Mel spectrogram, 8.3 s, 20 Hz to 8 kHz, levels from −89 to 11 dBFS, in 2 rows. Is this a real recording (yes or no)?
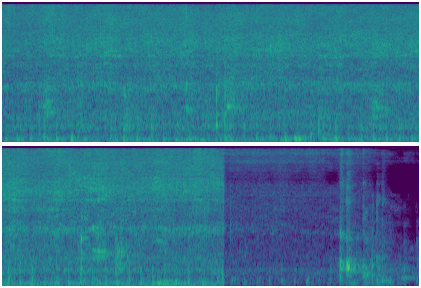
no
